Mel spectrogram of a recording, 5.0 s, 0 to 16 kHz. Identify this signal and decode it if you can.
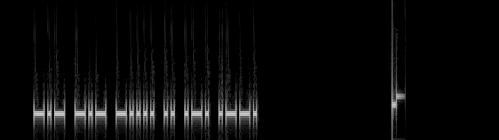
Morse code, heard as a keyed tone, about 34 wpm, 700 Hz. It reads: KK6IRP
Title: USA Call Signs - 6 Characters - 2x Character Spacing - 35wpm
